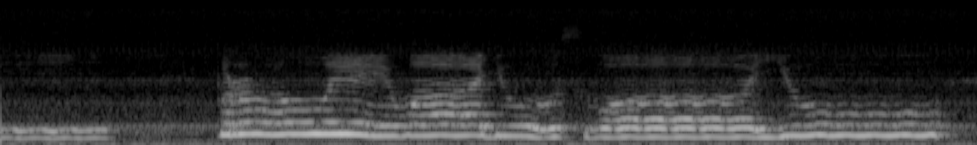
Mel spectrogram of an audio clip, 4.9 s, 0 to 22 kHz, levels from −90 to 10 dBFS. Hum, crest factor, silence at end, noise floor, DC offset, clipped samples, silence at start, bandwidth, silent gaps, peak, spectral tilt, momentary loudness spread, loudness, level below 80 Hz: none; 12 dB; 0.1 s; -51 dBFS; under 0.1%; under 0.1%; 0 s; 4.8 kHz; none; -14 dBFS; -8.5 dB/octave; 12 LU; -27 LUFS; -54 dBFS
